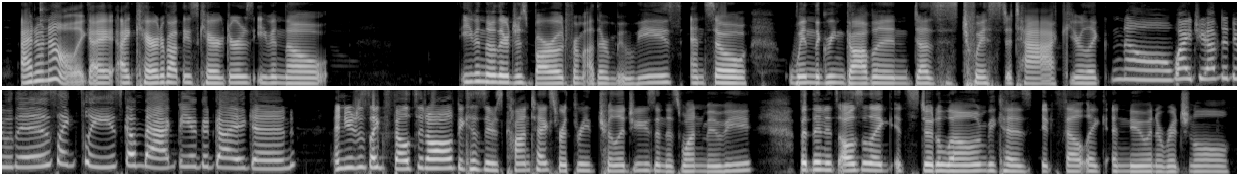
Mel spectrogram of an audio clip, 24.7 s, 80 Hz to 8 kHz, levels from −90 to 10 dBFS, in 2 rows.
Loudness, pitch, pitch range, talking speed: -17 LUFS, 215 Hz, 200-285 Hz, 195 wpm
